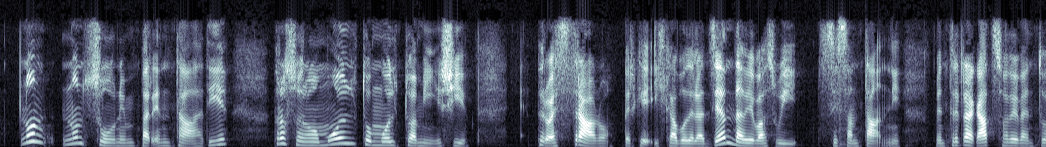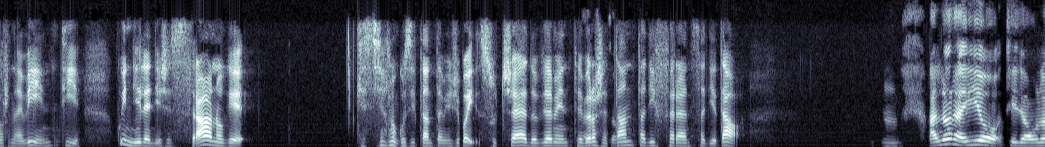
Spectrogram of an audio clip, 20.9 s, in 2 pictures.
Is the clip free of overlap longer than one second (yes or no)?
yes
